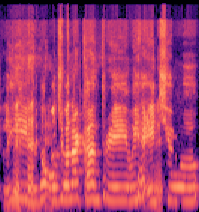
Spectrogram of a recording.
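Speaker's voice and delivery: put-on high Icelandic accent, a laugh breaking in at the end; mock Icelandic accent. Quoting the bar scene in a mock Icelandic accent, laughing. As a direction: ham up a hostile Icelandic brush-off. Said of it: "the accent made those moments funnier".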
